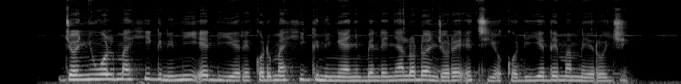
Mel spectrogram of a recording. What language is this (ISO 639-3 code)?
luo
